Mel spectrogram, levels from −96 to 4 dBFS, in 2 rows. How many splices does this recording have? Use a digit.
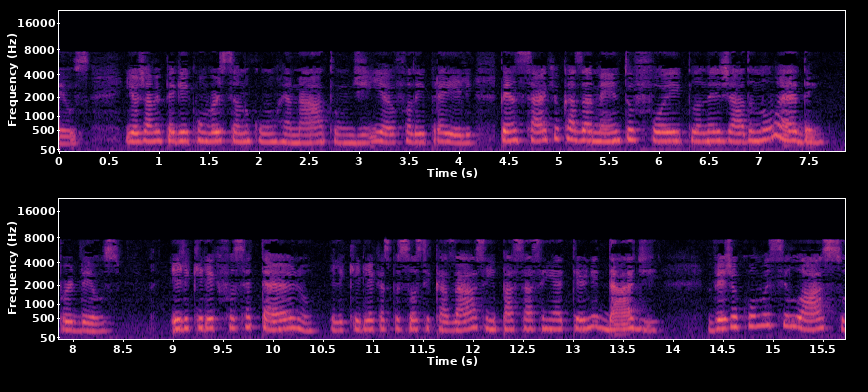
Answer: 1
